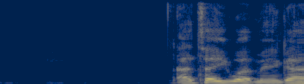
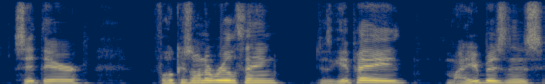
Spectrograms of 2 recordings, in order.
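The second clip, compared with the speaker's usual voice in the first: louder, higher, hammering each command; insistent raised commands; emphatic shout; 5 semitones higher, 7 dB louder than usual. Real, not acted. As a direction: drill the advice in hard.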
